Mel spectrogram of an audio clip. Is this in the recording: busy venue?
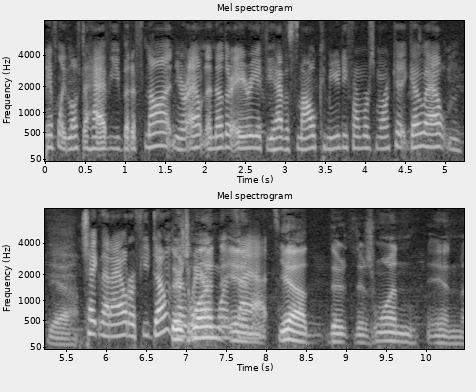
yes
